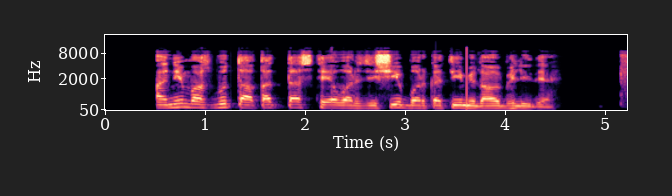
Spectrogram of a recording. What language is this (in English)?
Phalura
